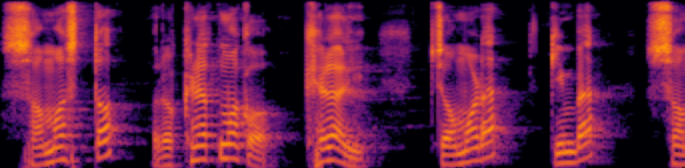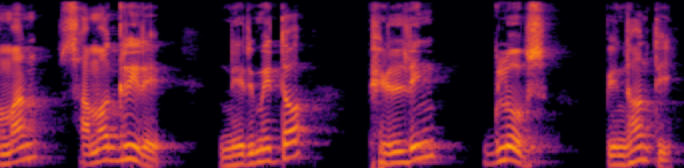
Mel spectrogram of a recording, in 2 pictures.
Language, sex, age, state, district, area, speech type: Odia, male, 30-45, Odisha, Nayagarh, rural, read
